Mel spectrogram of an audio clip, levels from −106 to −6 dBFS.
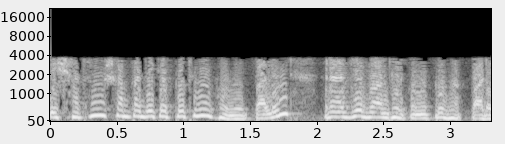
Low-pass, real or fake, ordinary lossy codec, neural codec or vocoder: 3.6 kHz; real; none; none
